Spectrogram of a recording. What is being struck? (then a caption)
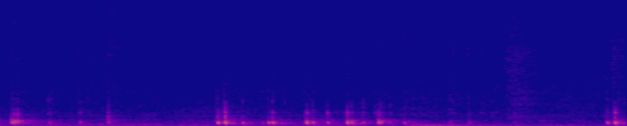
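Velvet-covered hard jewelry case. Long nails tap and scratch the velvet face of a hollow, hard, burgundy velvet-covered jewelry case standing upright on a table. Soft, muffled, low-mid taps with a hollow tone die away almost at once, separated by light scratching.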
